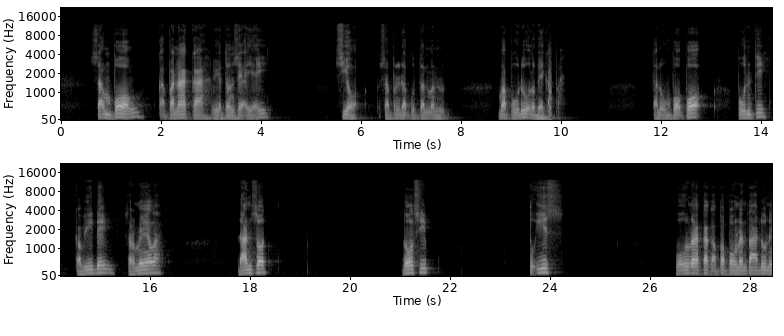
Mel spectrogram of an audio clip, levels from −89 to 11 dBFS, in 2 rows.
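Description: Brief smears and small wobbles interrupt the speech at 1.63, 3.11 (after "kapa naka"), 6.59, 9.77 (after "mapudu lebe"), 11.89 (just before "um popo punti kawidei"), 18.32 and 26.73 s. Each is short concealed packet loss. Between 20 and 40 ms of audio arrived too late, and the receiver bridged each gap by extending the preceding sound before blending back in.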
